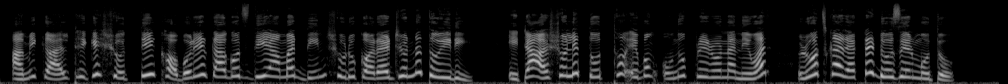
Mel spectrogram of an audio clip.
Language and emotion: Bengali, happy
